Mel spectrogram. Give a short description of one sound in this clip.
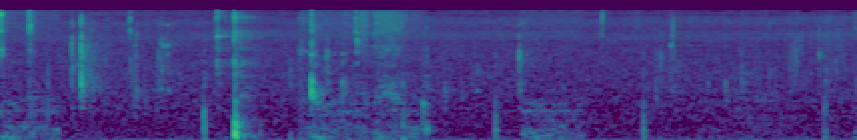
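Lava bubbles and pops nearby.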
